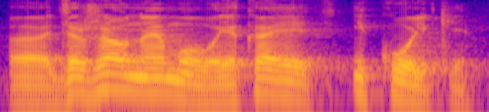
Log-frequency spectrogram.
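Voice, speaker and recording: A man from Belarus conducts an interview, firing off short, teasing questions. His voice sits very low. His pitch still moves around a great deal from phrase to phrase. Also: animated, normal speed. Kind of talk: casual interview.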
